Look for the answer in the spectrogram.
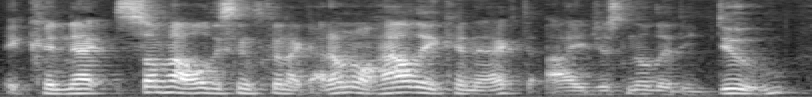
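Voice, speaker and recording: In an echoey room with dull audio, a man speaks at a quick pace in a warm, mid-range voice. The American founder of a wine business, in his late thirties, recounts his life on a livestream podcast indoors, chatting loosely with frequent restarts and asides.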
